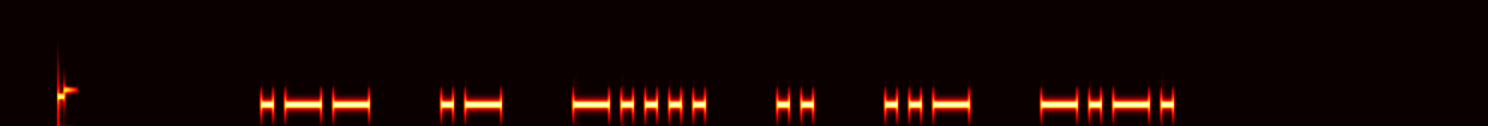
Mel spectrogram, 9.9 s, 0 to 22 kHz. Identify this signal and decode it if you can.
Morse code, heard as a keyed tone, about 15 wpm, spaced as for 11 wpm, 700 Hz. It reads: WA6IUC
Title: USA Call Signs - 6 Characters - 2x Character Spacing - 15wpm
